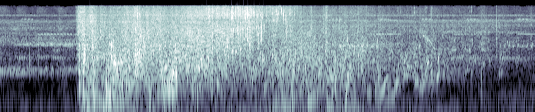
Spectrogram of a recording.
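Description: Water sloshes and swirls with swimming strokes.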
